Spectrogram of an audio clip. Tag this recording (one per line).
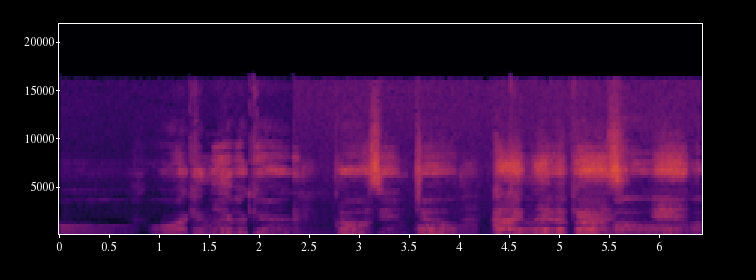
acapella
acoustic-guitar
bass
beat
drum-beat
drums
Folk
free
guitar
harmony
indie
Indie-folk
loop
looping
loops
melody
original-music
percussion
piano
rock
samples
sounds
synth
vocal-loops
voice
whistle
